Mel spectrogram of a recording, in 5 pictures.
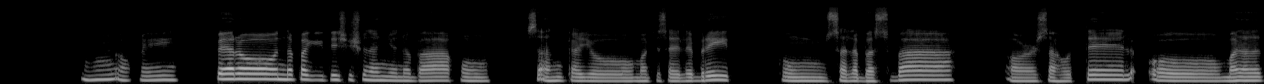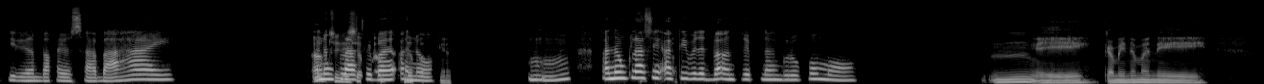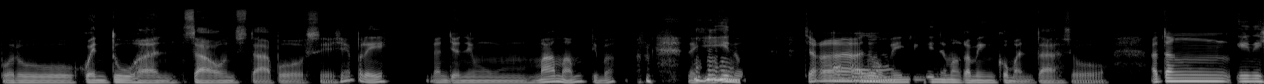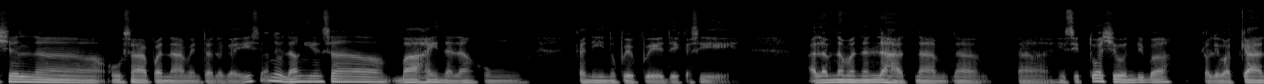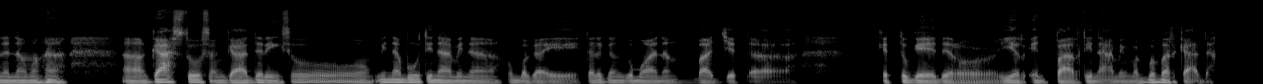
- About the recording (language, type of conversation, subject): Filipino, advice, Paano tayo makakapagkasaya nang hindi gumagastos nang malaki kahit limitado ang badyet?
- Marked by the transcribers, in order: other background noise; unintelligible speech; chuckle; tapping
